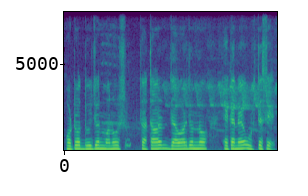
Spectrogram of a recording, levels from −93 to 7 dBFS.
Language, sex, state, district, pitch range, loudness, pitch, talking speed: Bengali, male, Assam, Hailakandi, 180-190 Hz, -15 LUFS, 185 Hz, 110 wpm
